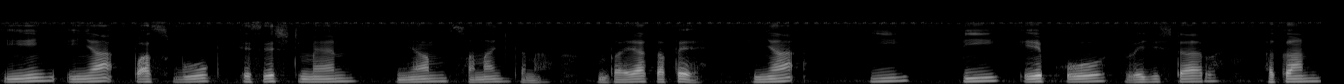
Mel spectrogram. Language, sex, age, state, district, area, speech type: Santali, male, 30-45, West Bengal, Bankura, rural, read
